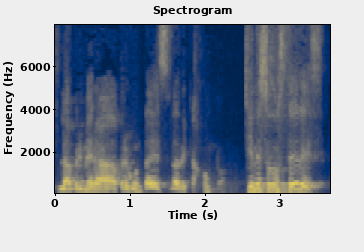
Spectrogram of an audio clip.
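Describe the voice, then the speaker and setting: Male priest host, warm mellow voice, fairly high pitch, reverberant room. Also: lively intonation, normal speed. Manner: friendly, enthusiastic questioner. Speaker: priest hosting an interview. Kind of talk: conversational interview. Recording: echoey room with long reverb.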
